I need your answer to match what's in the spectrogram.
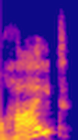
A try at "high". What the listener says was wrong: So, very close. So high. Just high. We just get rid of the T sound.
